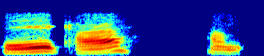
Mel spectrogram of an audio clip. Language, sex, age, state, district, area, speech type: Hindi, male, 60+, Bihar, Samastipur, urban, conversation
